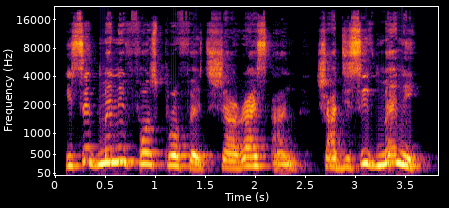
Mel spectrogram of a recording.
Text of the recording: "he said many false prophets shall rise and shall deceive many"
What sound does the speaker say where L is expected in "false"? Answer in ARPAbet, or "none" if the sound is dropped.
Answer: none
